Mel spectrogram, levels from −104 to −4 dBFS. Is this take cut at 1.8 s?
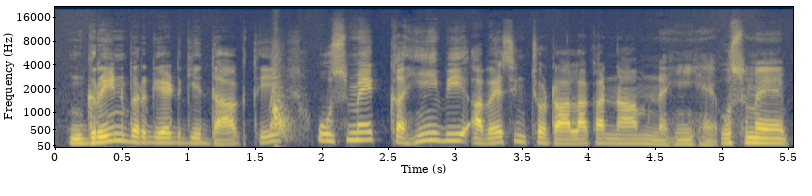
yes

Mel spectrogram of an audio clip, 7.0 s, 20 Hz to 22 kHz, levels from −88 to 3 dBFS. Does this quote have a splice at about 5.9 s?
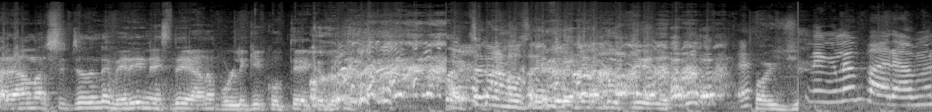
yes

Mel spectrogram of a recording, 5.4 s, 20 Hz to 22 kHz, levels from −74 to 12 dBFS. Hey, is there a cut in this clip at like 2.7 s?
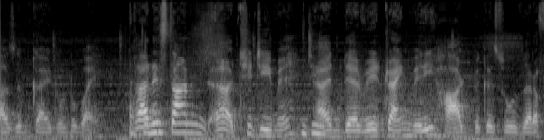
no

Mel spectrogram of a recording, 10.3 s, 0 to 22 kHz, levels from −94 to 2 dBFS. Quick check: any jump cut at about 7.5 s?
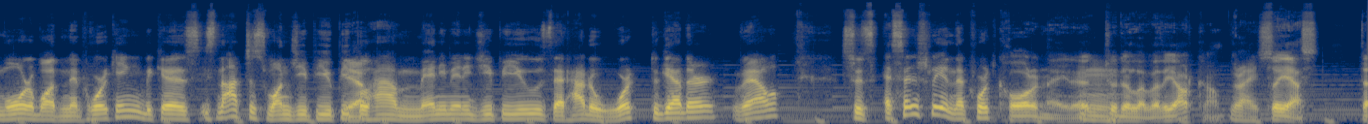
yes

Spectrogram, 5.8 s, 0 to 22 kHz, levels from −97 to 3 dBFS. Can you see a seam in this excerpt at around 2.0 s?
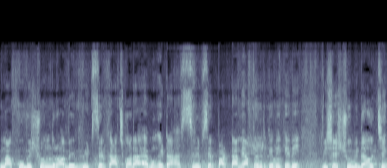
no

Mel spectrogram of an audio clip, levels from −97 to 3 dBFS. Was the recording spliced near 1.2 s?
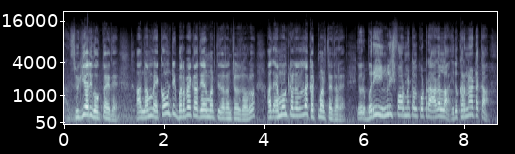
yes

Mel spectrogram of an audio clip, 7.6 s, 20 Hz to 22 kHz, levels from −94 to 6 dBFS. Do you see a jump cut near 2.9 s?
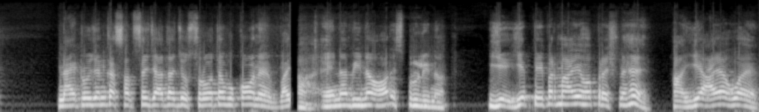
yes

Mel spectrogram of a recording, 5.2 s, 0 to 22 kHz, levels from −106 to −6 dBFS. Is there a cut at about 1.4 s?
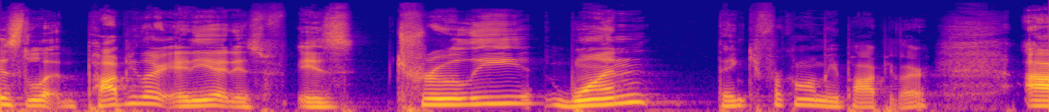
no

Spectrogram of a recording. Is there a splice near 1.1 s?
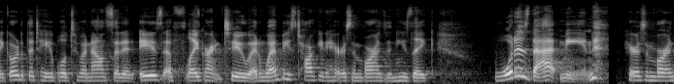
yes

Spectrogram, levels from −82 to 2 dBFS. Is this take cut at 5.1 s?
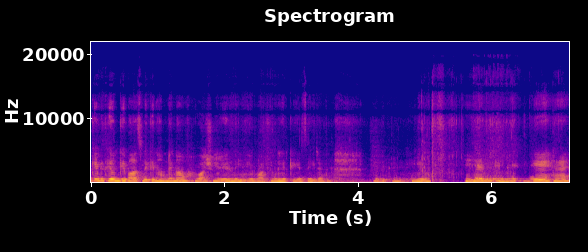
yes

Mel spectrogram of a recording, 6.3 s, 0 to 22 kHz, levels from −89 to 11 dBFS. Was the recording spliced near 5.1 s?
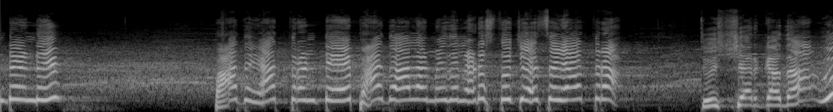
yes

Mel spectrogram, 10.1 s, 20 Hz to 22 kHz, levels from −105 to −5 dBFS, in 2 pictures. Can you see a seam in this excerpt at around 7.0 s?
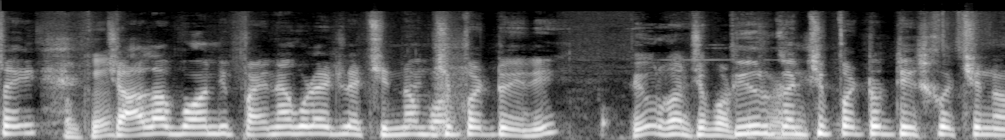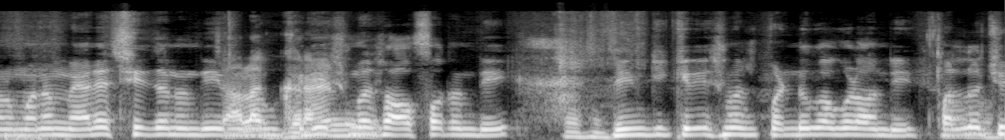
no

